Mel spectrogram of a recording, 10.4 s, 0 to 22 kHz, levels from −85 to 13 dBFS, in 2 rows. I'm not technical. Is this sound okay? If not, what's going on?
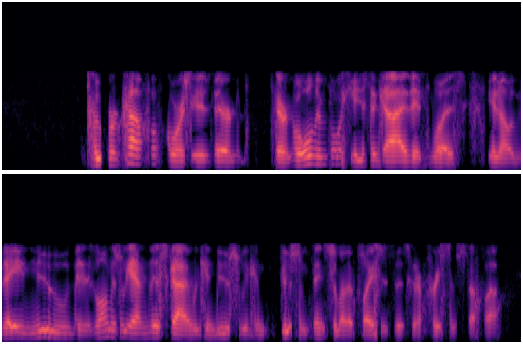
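No. For the whole clip, the speech has passed through an LPC-10 vocoder. It rebuilds each moment from a simple buzz or hiss shaped by a crude filter, so voices sound robotic and mechanical. Nothing above about 3.8 kHz survives, and there's heavy damage throughout.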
